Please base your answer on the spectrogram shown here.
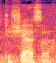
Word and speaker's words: cachaça: Is Ivana trying to say, I think it's cachaça.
